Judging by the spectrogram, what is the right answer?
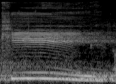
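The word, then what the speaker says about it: कील: This is short pronunciation, kil. This is long pronunciation, keel.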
